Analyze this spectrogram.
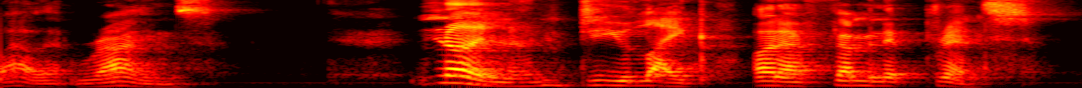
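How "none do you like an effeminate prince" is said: put-on tough-guy gangster voice. Reading a sixteenth-century play speech in an assigned voice, gangster voice. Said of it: "gangster voice".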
